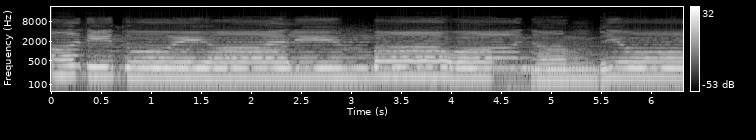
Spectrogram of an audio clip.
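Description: Slow, meditative church music for the communion at Mass, with long held notes that change pitch every second or two.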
